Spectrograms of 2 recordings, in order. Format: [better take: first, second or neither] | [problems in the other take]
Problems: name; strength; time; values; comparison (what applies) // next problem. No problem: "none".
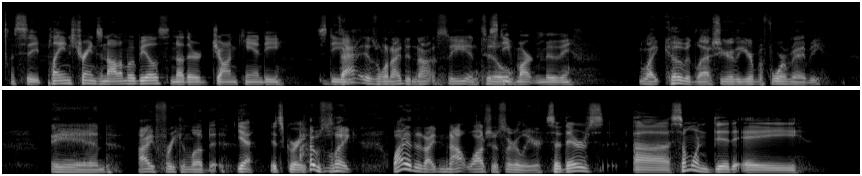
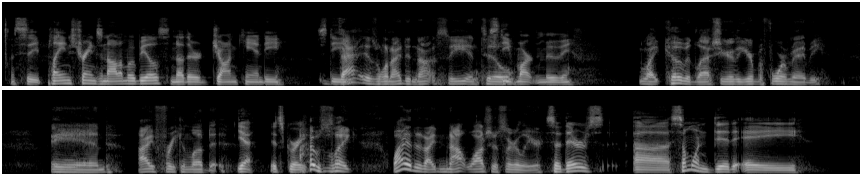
first | garbled, watery; slightly; nothing above 8.5 kHz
